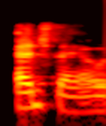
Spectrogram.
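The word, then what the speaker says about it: Ecgtheow: you know this one Edge Theo is how you say that but if you don't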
